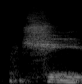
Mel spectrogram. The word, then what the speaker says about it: qi: Um, so with Chinese medicine, there's this concept of chi energy. It's spelled qi but pronouncedq chi.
